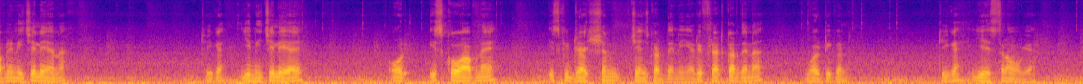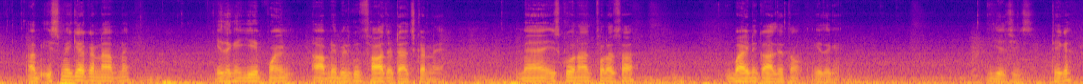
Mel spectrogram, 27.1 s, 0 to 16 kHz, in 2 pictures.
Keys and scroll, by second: 3.8-4.8 typing, 5.7 super+y, 6.2 super+y, 13.5 typing, 14.7 typing, 15.8 super+y, 18.7 super+y.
